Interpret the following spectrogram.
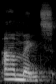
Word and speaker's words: almonds: Okay, it's when we say almonds, L is silent, almonds.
